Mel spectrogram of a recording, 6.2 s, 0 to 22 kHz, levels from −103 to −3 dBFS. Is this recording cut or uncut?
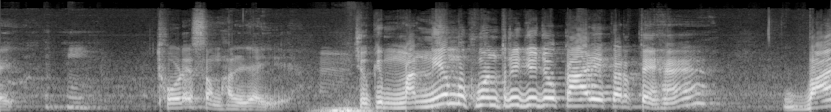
cut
